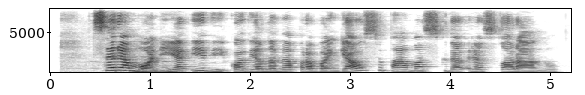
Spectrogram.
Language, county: Lithuanian, Kaunas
